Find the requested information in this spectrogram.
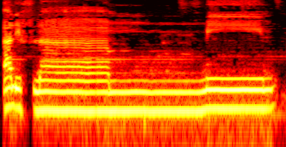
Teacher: মিম আলিফ আছে লাম টান দিলাম তারপরে মিমের মধ্যে তাসদিদ দিলাম মিমের মধ্যেও টান আছে চার আলিফ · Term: হরফি মুসাক্কাল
